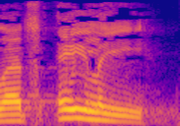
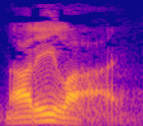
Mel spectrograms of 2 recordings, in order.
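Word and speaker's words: that's Eli (אֵלִי): E-L-I. And that's a long E, so that's Eli, not Eli.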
